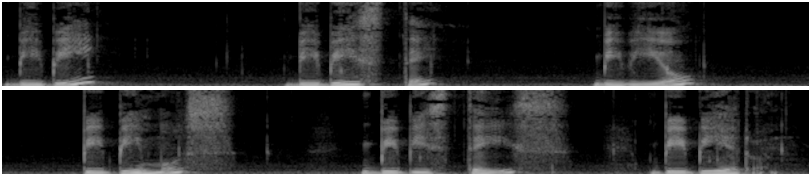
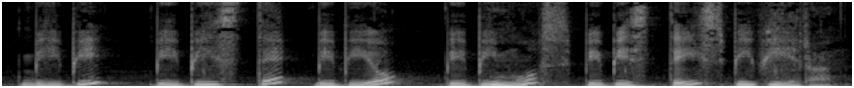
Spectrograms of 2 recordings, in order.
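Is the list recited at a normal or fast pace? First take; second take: normal; fast. First: The forms are recited at a normal pace. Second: The forms are recited at a faster pace.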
